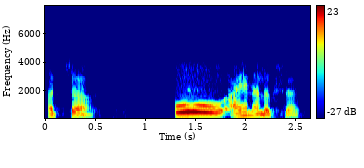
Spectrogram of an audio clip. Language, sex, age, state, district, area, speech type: Marathi, female, 18-30, Maharashtra, Mumbai Suburban, urban, conversation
